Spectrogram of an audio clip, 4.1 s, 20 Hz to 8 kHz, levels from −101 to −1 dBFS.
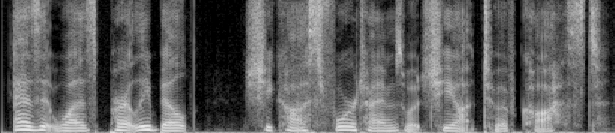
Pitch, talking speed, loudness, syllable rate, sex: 185 Hz, 220 wpm, -19 LUFS, 4.8 syllables/s, female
